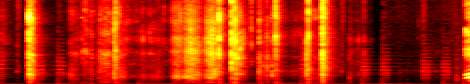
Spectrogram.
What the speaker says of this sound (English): You just push your tail down and just start sliding it.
